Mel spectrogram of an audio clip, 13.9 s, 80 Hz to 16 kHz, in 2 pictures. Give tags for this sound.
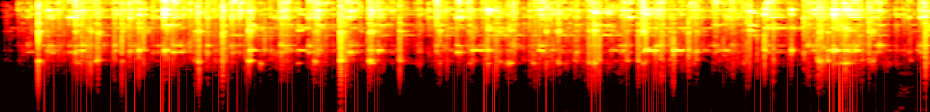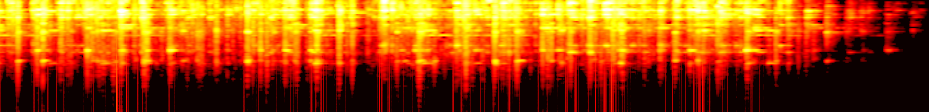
0
chimes
egoless
key
natural
shaking
sounds
vol

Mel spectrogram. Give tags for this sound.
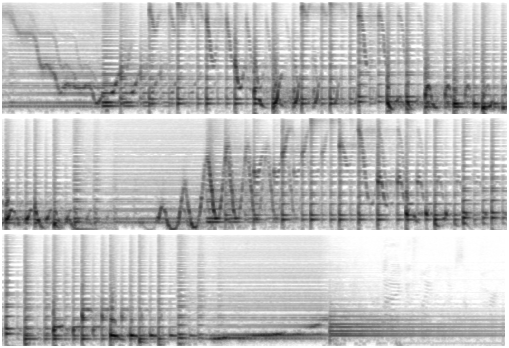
keyboard
progressive
psybient

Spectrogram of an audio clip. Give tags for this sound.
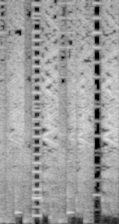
idm
loop
abstract

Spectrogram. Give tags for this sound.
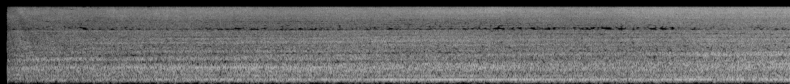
field-recording
street
hiss
sizzling
noise
hissing

